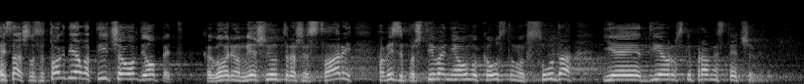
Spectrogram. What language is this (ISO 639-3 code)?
hrv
